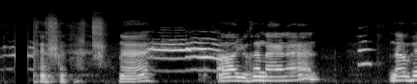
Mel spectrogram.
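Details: Domestic cats that have just eaten, settling down to rest before evening at Wat Pong Chai temple, Chae Hom, Lampang, Thailand; a high, drawn-out meow with short tonal mews, overlapped by people talking nearby.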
